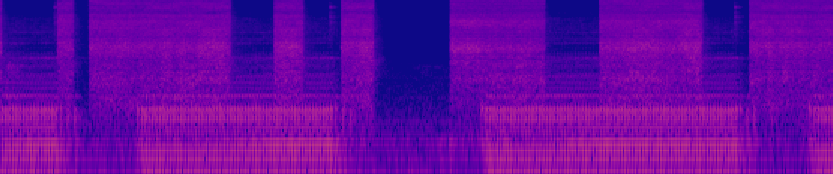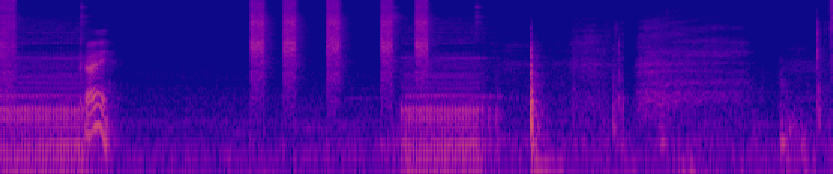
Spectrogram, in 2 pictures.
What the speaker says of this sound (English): Why did you have to use the airbrush?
